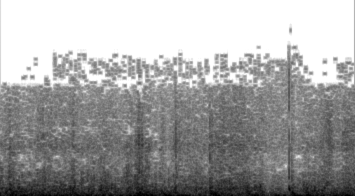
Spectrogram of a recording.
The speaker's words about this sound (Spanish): Y así suena también el viento en Menorca.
